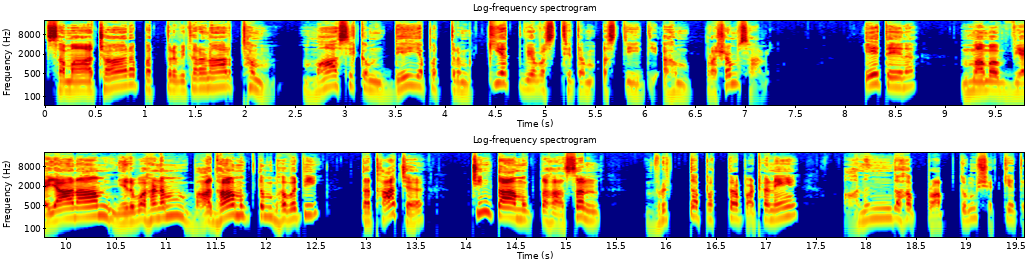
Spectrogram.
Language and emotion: Sanskrit, happy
